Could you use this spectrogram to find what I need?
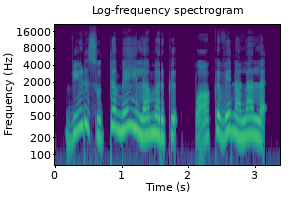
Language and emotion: Tamil, disgusted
